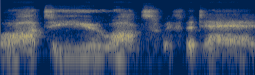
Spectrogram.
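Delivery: slow, whispered, deathly piercing tone. Narrating a story, a figure carrying a shovel speaks to the listener: deathly whisper. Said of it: "it whispers in that deathly tone".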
